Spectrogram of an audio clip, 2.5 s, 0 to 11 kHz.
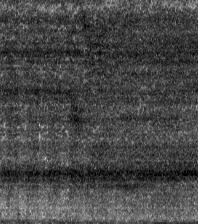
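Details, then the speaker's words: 2018 Audi A8L on jacks, compressor off, valve block being replaced: black (driver's side) air suspension line disconnected, loud steady high hiss as a lot of air dumps and car settles; line venting pressure. "That's a lot. Wow. I can feel the car coming down. I do have jacks on it. That is a lot of air."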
